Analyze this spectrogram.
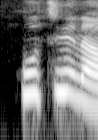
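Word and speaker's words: cucina: কুচিনা বলা হয়।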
